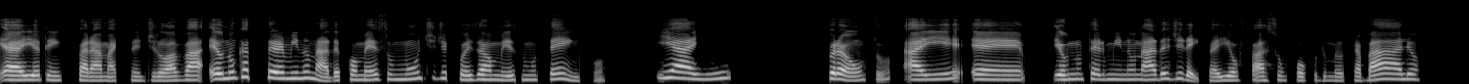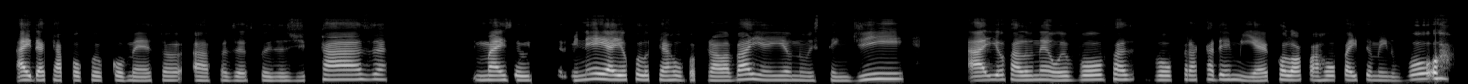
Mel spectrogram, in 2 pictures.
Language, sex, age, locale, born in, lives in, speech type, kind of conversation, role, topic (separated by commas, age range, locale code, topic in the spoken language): Portuguese, female, 35-39, pt-BR, Brazil, Portugal, conversation, advice, user, Como você tem procrastinado tarefas importantes que geram ansiedade?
